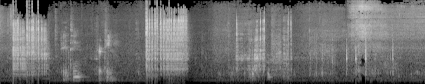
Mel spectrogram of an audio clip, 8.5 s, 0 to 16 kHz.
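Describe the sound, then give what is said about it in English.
Four dice clatter and tumble across a hard tabletop during a tabletop game, in several loud bursts of rapid rattling clicks, with brief quieter pauses and faint voices in between. “Did you roll 18?”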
